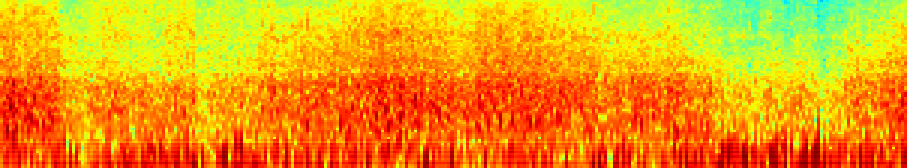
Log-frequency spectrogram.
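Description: Small sea waves breaking and washing up a sandy shore, swelling as each one runs in, with wind buffeting the microphone in a low rumble.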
